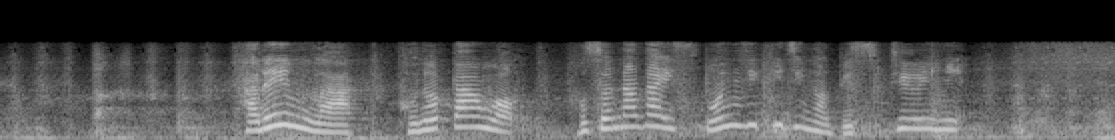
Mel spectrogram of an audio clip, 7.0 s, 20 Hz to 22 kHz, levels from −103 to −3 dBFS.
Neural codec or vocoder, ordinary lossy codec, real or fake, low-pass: codec, 16 kHz, 1.1 kbps, Voila-Tokenizer; none; fake; 7.2 kHz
